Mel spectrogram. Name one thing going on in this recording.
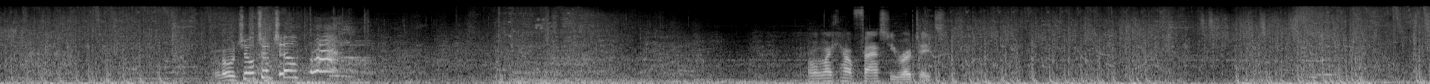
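A weapon fires bursts of energy shots.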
